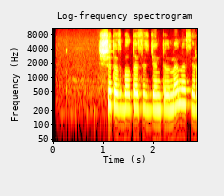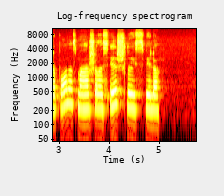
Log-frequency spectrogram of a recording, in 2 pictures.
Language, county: Lithuanian, Šiauliai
